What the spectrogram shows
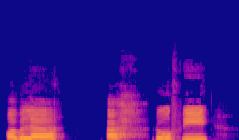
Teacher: ha itu bersih sama sekali tidak ada ngorok.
